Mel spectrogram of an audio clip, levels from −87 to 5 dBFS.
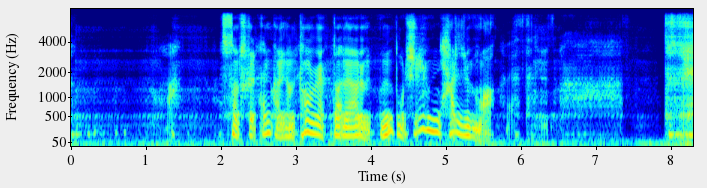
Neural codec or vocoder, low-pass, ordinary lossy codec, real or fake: autoencoder, 22.05 kHz, a latent of 192 numbers a frame, VITS, trained on many speakers; 7.2 kHz; none; fake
